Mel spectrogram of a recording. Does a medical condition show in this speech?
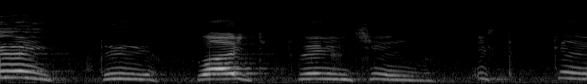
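Yes: cerebral palsy.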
